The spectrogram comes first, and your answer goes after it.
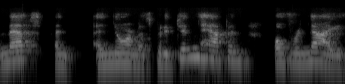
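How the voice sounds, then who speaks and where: A woman's ordinary speaking voice, fairly low in pitch, at a moderate pace with fairly even intonation against a quiet background. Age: 60s. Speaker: life coach. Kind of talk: webinar class.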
